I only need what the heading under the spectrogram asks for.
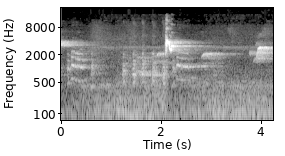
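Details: Greater green leafbird (cucak ijo mini) masteran song: soft layered tones, then one sharp sweeping note, followed by flat sustained whistles at stepped pitches, ending on a short rising whistle.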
